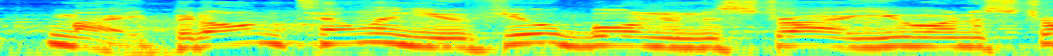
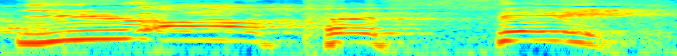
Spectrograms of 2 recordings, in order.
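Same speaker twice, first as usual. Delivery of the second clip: high, mocking shout with a laugh in it; jeering shout; 7 semitones higher, slower than usual. Real, not acted. Taunting the housemate he is fighting, jeering high shout.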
